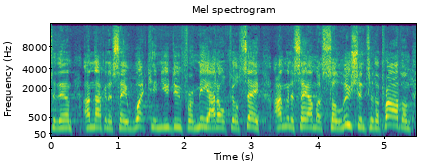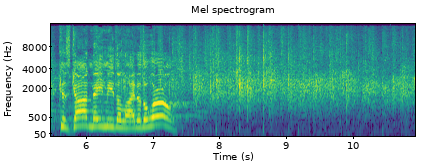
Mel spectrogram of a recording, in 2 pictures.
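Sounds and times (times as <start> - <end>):
speech: 0.0 - 7.6
audience clapping: 6.2 - 10.9.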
